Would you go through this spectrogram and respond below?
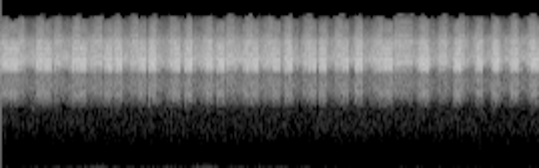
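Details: In a Greek pine forest at midsummer, cicadas sing a piercing, buzzy drone, pulsing quickly and evenly throughout, loud and uninterrupted.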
